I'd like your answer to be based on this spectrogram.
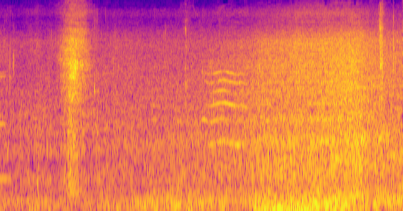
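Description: Sea waves wash and rumble at close range along a coastal terrace, a loud continuous surf swelling toward the end and mixed with gusty wind buffeting the microphone.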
